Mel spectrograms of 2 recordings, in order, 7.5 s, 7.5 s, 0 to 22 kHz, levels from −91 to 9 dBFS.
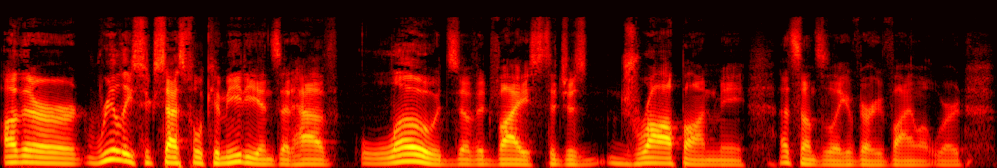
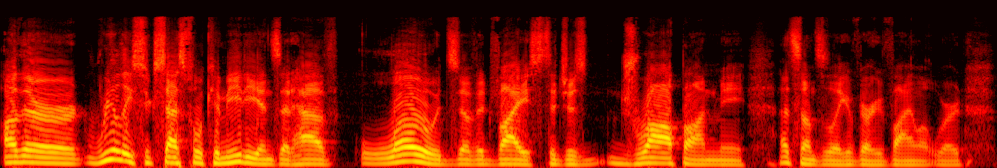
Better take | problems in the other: first | distortion; slight; 10 dB below the speech

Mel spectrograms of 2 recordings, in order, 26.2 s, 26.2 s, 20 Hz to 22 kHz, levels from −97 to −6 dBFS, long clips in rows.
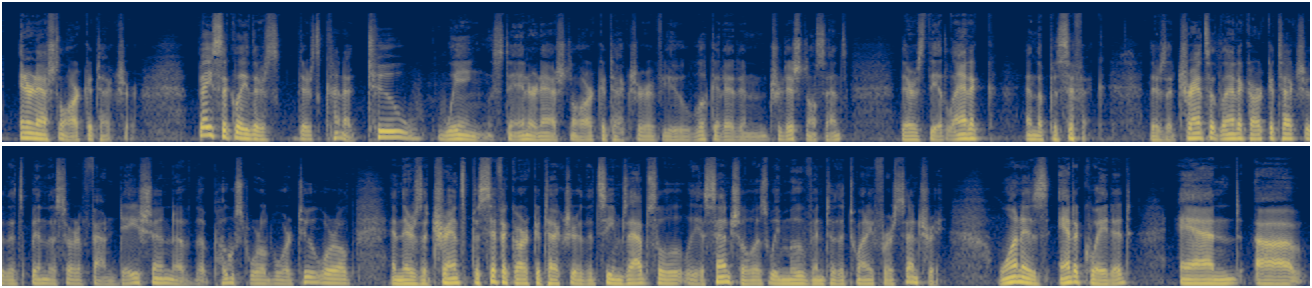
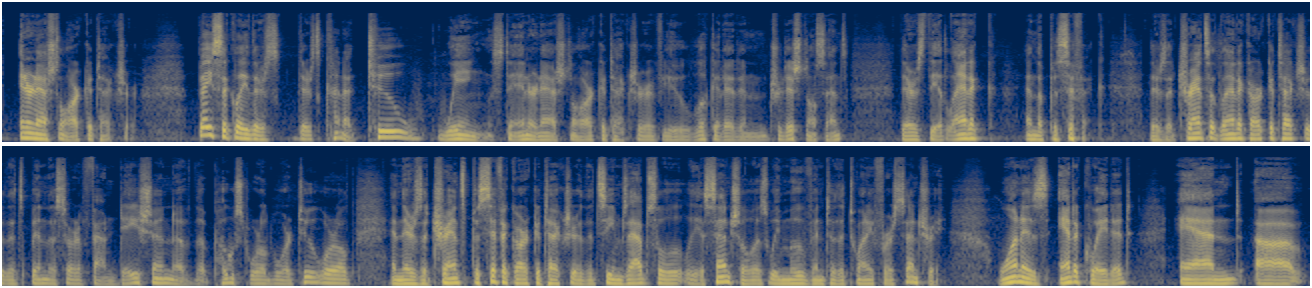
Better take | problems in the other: second | muffled; slightly; fading above 2.5 kHz

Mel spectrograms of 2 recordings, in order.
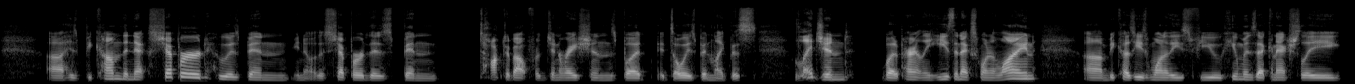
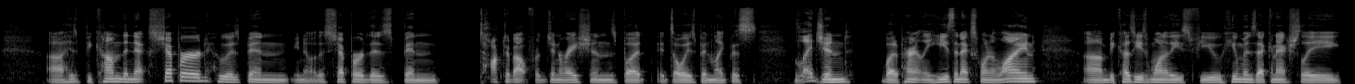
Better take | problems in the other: second | thin; very; fading below 300 Hz

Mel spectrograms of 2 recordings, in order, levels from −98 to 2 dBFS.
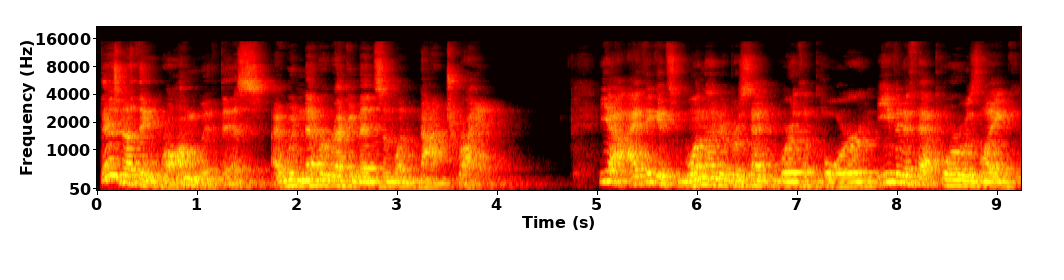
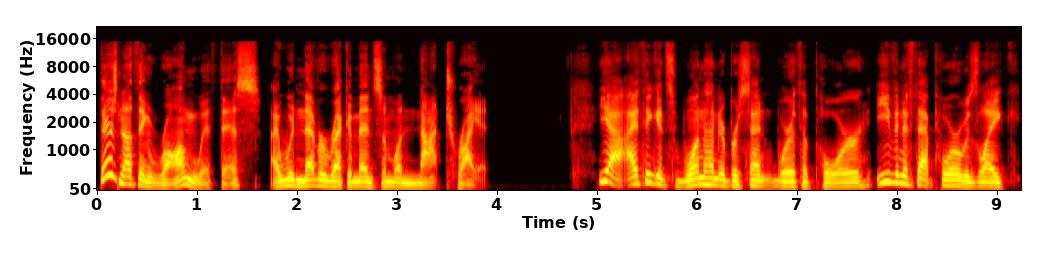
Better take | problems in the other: second | off-mic speech; far // room echo; noticeable; dies away in 0.7 s

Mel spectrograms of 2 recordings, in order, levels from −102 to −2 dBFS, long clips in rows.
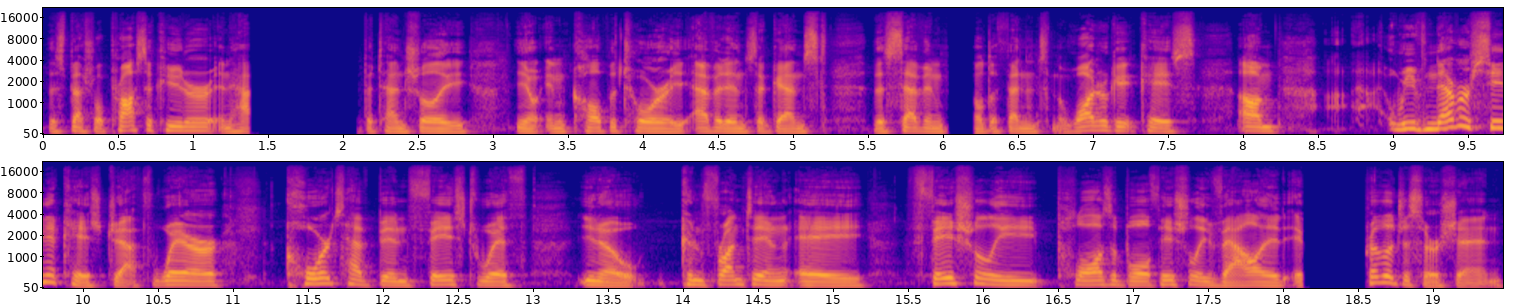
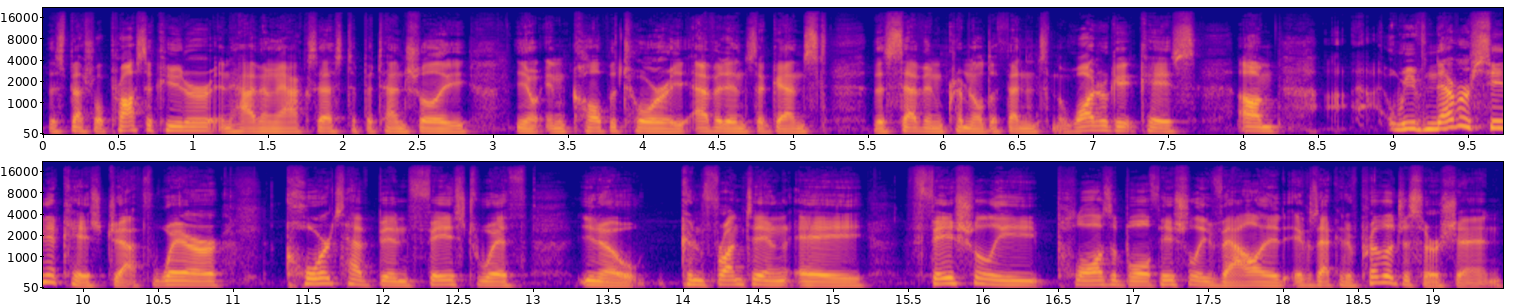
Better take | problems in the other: second | audio cutting out; at 1.5 s for 0.5 s, at 6 s and at 18 s

